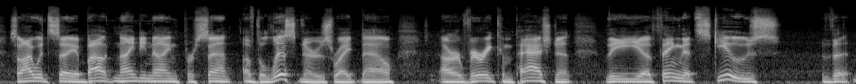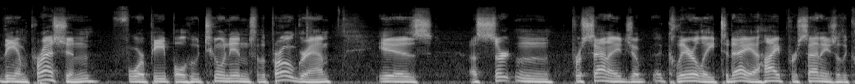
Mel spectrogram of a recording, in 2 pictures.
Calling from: Owego, New York, United States; I'm calling from Owego, New York.

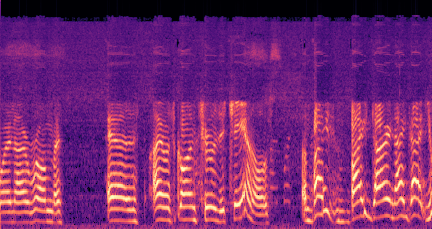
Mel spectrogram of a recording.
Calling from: Dickinson, New York, United States; … from the town of Dickinson.

